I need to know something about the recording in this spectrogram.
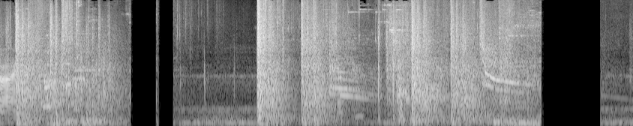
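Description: Rapid gunshots crack loudly in a game.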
